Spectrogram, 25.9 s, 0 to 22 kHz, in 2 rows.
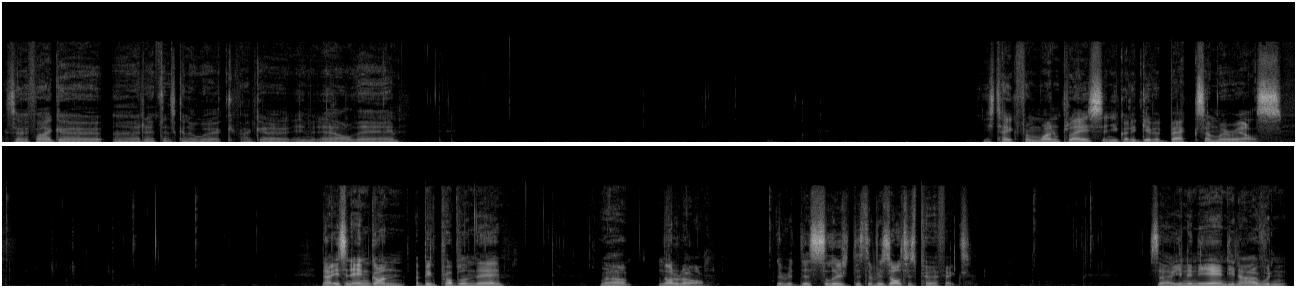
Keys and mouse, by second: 1.4 click, 3.6-9.8 middle drag, 11.2-12.8 middle drag, 14.1 middle click, 16.1 middle click, 17.1 middle click, 18.9 Tab, 19.4-20.4 middle drag, 21.1-23.1 middle drag, 23.6-25.8 middle drag.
